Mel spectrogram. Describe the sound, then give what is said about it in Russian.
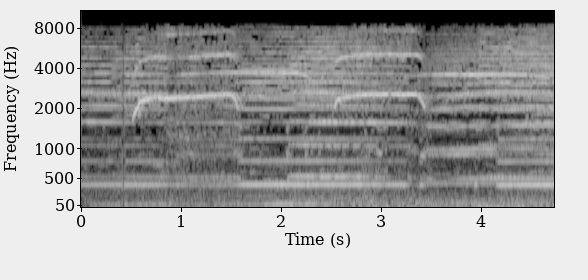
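Loud, steady crowd noise of protesters at a rally against a new state program for monitoring working conditions: shrill whistling, shouting and blaring horn-like tones, with two long rising whistle blasts standing out over the continuous din. “Вот так свистом и криками митингующие выразили свое отношение к новой государственной программе мониторинга условий труда.”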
